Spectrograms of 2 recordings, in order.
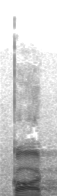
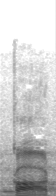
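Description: First: The final consonant is doubled and held longer. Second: The final consonant is short, not doubled. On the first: The speaker calls it wrong. "ਘੱਟ ਨਹੀਂ ਬੋਲਣਾ" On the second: The speaker calls it right. "ਦੋ ਵਾਰ ਘਾਟ ਲਫਜ਼ ਇਸ ਪਦ ਅੰਦਰ ਆਇਆ ਹੈ"

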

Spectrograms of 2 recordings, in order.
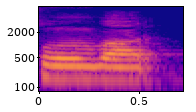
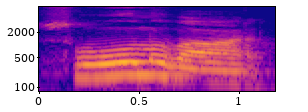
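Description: First: The syllables run together and the m is swallowed. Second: The syllables are slightly separated with a clear m. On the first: The speaker calls it wrong. "ਕਈ ਵਾਰ ਅਸੀਂ ਪੜ੍ਹ ਜਾਂਦੇ ਸੋਮਵਾਰ, ਮੰਮਾ ਰਹੀ ਜਾਂਦਾ ਵਿੱਚ" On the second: The speaker calls it right. "ਥੋੜਾ ਜਿਹਾ ਨਖੇਰ ਕੇ ਪੜ੍ਹਨਾ ... ਸੋਮਵਾਰ ਇਉਂ ਬੋਲਣਾ"

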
